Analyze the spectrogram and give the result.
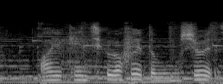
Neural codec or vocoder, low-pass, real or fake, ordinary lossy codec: none; none; real; none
